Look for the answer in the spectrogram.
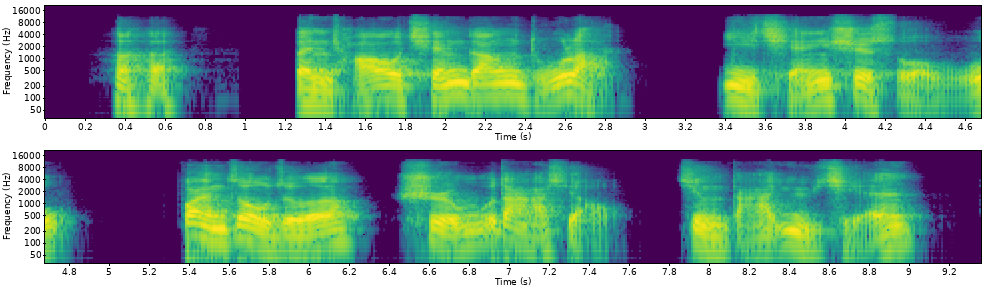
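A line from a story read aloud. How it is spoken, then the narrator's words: Smiling. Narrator (Chinese): 含笑道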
